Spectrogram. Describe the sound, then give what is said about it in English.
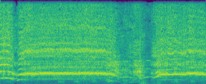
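A voice imitates the shrill scream of an animal being killed by coyotes, holding a high, strained tone for about a second, briefly breaking, then rising into another sustained, loud screech. “Another animal's just screaming.”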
